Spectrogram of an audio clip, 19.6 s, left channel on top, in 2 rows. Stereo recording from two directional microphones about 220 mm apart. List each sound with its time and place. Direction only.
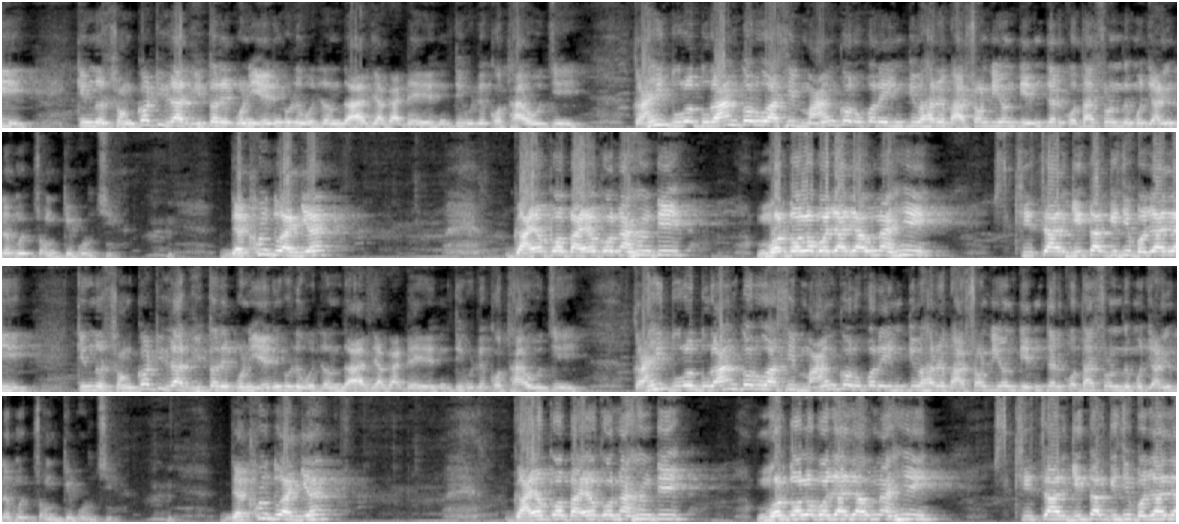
0.6 s speech: 20° right (ahead or behind)
11.7 s speech: 20° right (ahead or behind)
13.5 s a man's voice: 20° right (ahead or behind)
